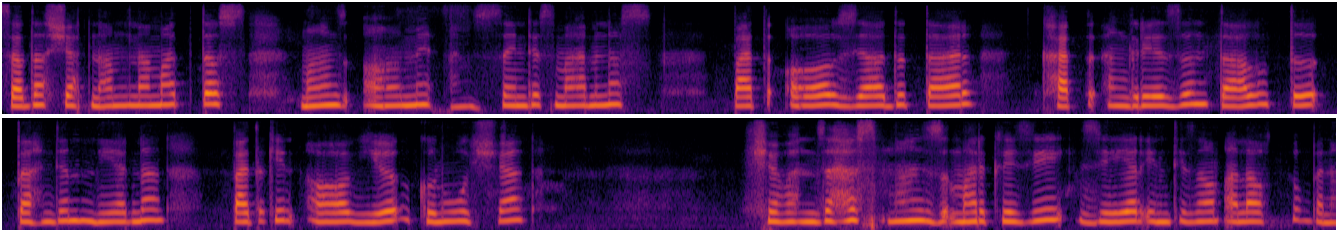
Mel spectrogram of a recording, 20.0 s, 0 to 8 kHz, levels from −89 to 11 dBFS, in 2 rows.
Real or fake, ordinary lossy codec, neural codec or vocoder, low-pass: fake; none; codec, 16 kHz, 0.8 kbps, ZipCodec; 7.2 kHz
